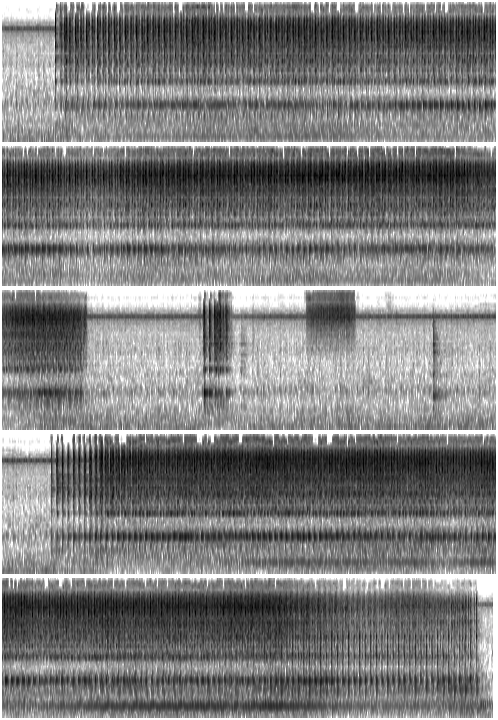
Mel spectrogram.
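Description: Wood lathe spinning an unbalanced, off-center workpiece, running loud and steady with a buzzing vibration, dropping away briefly midway with a few clicks before returning at full level.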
